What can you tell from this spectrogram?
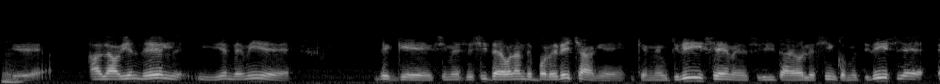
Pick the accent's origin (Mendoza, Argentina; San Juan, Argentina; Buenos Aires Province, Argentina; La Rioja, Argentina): Buenos Aires Province, Argentina; Merlo; y yo soy de Merlo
